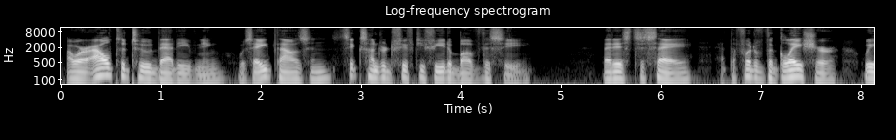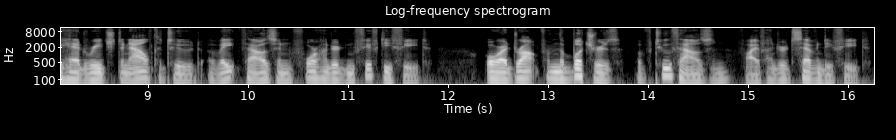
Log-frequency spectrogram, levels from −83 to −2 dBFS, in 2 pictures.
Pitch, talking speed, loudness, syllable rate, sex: 95 Hz, 180 wpm, -23 LUFS, 5.1 syllables/s, male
